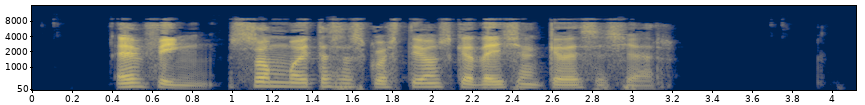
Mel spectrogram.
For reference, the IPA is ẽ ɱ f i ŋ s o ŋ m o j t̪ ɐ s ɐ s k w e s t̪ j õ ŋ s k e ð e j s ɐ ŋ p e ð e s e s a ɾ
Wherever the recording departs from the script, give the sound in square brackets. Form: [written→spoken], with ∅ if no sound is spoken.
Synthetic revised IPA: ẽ ɱ f i ŋ s o ŋ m o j t̪ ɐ s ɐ s k w e s t̪ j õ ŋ s k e ð e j [s→ʃ] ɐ ŋ [p→k] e ð e s e [s→ʃ] a ɾ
